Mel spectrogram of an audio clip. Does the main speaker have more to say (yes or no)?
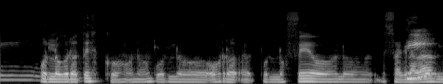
no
